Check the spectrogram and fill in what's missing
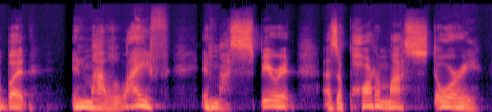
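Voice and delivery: reflective preaching. Acted. Pastor applying the story to the congregation, low and earnest.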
